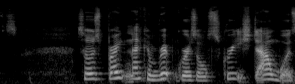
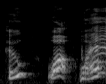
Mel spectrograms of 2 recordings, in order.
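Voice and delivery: mumbling; 8 semitones higher, 4 dB louder than usual. A narrator's reading.

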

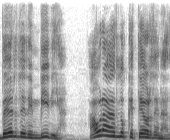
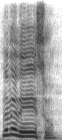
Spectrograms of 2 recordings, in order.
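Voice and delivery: emphatic; 7 semitones higher, 6 dB louder than usual. Acted. Inventor's emphatic denial.

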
